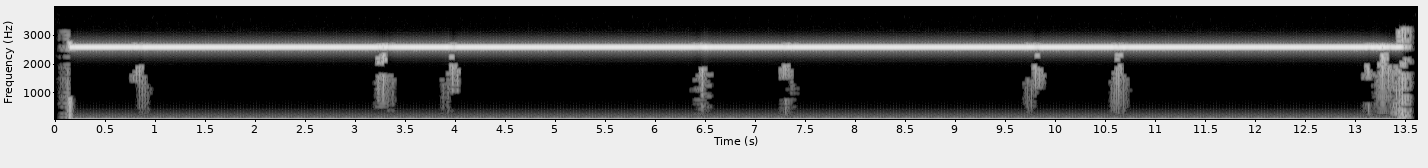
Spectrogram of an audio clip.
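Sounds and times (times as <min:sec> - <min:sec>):
a lot of noise: 0:00.0 - 0:13.6.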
